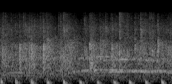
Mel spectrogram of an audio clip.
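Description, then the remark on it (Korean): An audience at a lecture applauds to welcome historian Lee Deok-eul (이덕을), in a steady, dense wash of clapping that holds evenly throughout, with a regular low thumping pulse underneath. No one speaks. “이 시대 역사학자 이덕을 선생님을 커다란 박수로 모시겠습니다.”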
